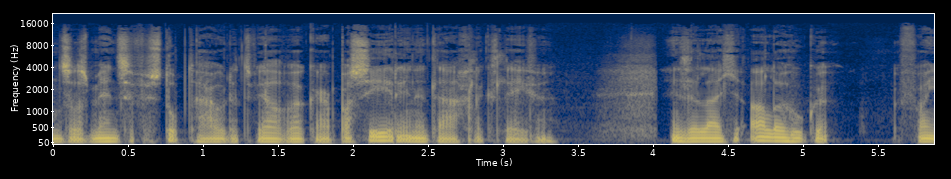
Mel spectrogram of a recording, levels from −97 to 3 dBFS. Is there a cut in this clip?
yes; 1 cut; at 4.0 s

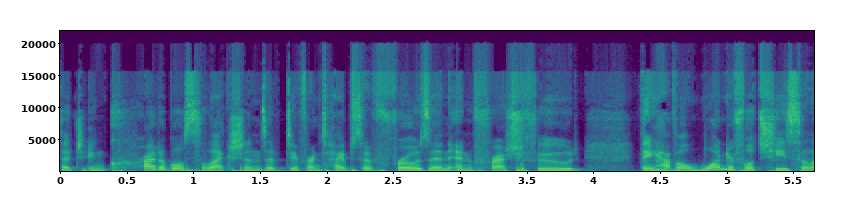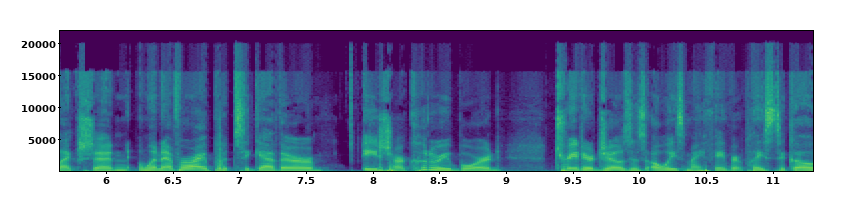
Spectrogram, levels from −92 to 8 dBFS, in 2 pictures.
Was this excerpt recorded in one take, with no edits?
yes; 0 cuts

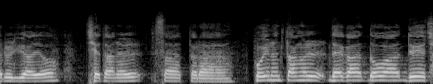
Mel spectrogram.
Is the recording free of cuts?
no; 1 cut; at 2.5 s

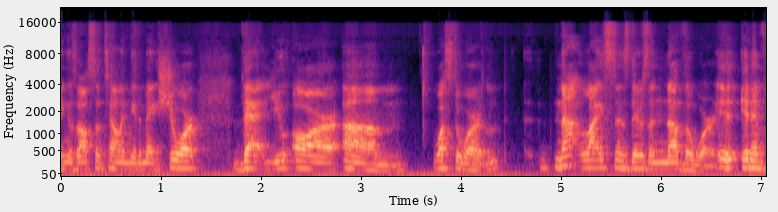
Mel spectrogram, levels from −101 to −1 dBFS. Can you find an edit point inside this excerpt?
no; 0 cuts

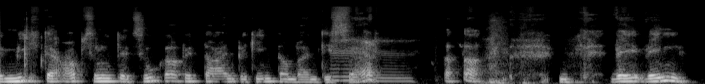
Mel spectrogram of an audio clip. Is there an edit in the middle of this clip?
no; 0 cuts

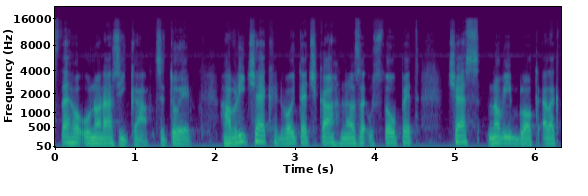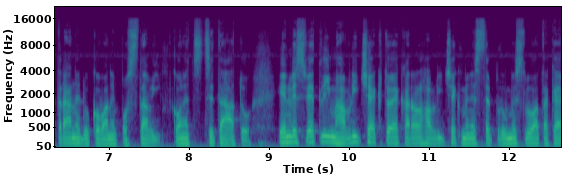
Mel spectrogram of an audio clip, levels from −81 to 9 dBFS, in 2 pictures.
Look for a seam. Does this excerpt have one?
no; 0 cuts

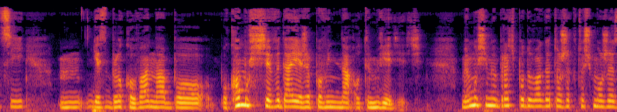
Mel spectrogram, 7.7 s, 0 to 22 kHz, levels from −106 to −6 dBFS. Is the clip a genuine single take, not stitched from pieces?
yes; 0 cuts

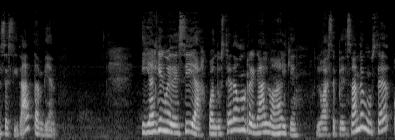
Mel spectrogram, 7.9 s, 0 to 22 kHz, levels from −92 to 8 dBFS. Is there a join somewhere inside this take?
no; 0 cuts

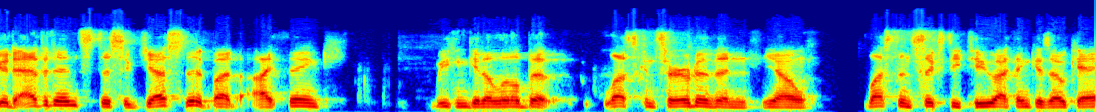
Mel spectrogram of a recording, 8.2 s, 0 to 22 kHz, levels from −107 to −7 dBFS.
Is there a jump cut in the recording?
no; 0 cuts

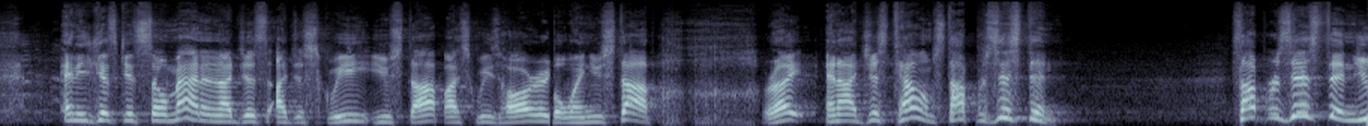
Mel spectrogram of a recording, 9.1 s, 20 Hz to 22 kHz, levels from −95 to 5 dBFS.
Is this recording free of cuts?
no; 2 cuts; at 3.7 s, 5.4 s

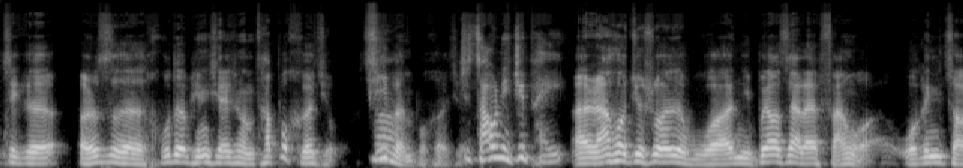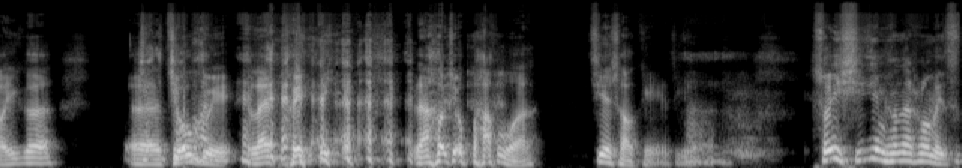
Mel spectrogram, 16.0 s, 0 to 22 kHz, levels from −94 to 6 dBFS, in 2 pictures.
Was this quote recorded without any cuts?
yes; 0 cuts

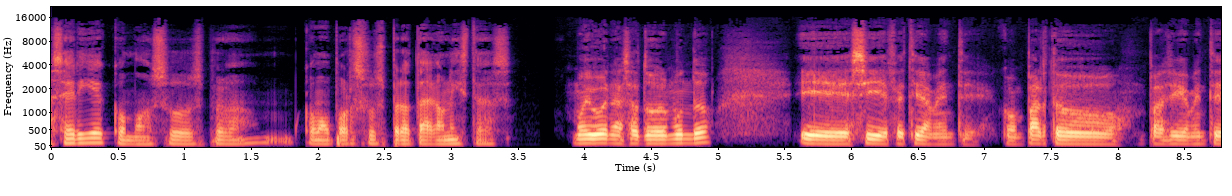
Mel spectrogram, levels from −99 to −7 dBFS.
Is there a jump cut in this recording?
no; 0 cuts

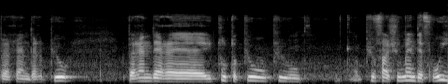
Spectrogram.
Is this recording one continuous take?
yes; 0 cuts

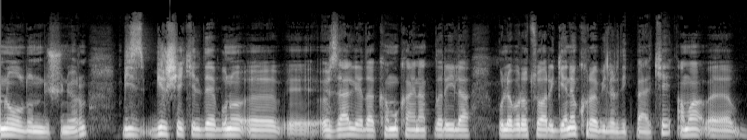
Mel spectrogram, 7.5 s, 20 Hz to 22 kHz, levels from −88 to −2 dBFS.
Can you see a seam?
no; 0 cuts

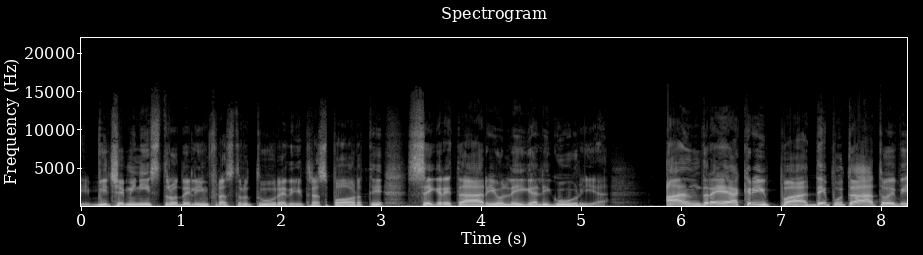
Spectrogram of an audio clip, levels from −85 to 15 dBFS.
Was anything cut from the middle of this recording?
no; 0 cuts

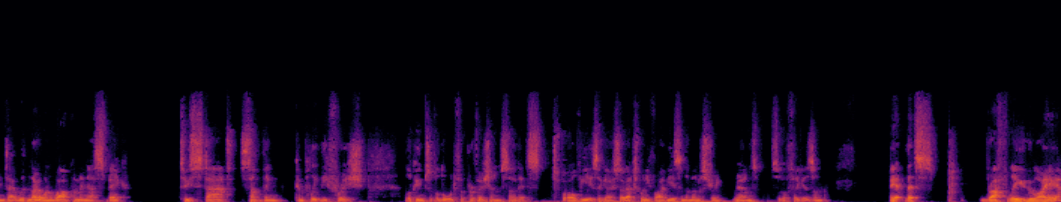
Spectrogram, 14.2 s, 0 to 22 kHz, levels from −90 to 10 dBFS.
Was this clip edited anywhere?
no; 0 cuts

